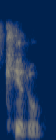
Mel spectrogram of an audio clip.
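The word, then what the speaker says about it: Kero: do what what's their name his name is kiddo his name is kiddle like kettlebell k k-e-r-o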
